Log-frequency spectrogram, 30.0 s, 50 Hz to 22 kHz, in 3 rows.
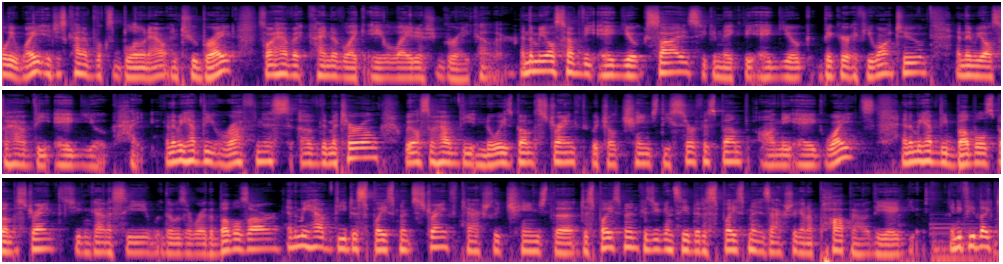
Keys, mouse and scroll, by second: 1.7 middle click, 2.7-3.6 middle drag, 2.9-3.6 scroll up 1, 4.1 scroll down 1, 4.4 shift+middle click, 4.6-8.4 shift+middle drag, 5.5-13.3 shift+drag, 8.5 shift+right click, 13.2 right drag, 13.9-22.3 drag, 18.4 right drag, 22.2 right click, 22.8-24.3 middle drag, 22.8-24.3 scroll up 2, 24.3 shift+click, 24.3 right click, 24.6-26.3 shift+middle drag, 24.9-26.3 shift+scroll up 3, 26.3-28.2 scroll up 1, 26.6-28.2 middle drag, 28.4-29.4 scroll down 1, 28.8 middle click, 29.3 KP_0, 29.4 shift+scroll up 2, 29.4 a, 29.5 a.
